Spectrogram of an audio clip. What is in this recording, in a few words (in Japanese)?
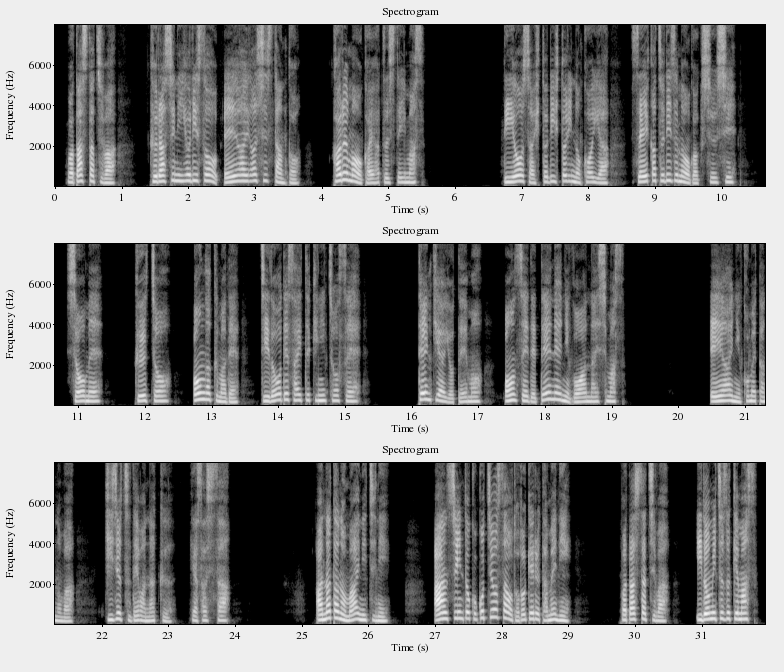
Narration Kigyou; ナレーション①企業紹介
